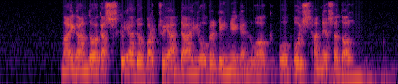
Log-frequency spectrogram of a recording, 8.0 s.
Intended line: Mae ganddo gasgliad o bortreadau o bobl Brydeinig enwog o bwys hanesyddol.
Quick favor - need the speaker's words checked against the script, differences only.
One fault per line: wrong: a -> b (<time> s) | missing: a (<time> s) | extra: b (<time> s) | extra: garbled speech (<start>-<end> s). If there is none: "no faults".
missing: bobl (4.2 s)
